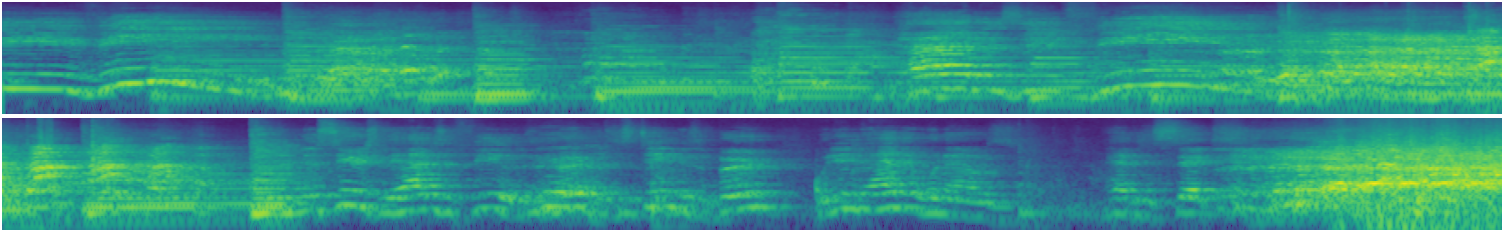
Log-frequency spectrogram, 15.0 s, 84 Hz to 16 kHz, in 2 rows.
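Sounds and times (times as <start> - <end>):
man singing: 0.0 - 2.3, 4.4 - 6.4
acoustic guitar strumming: 0.5 - 9.2.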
